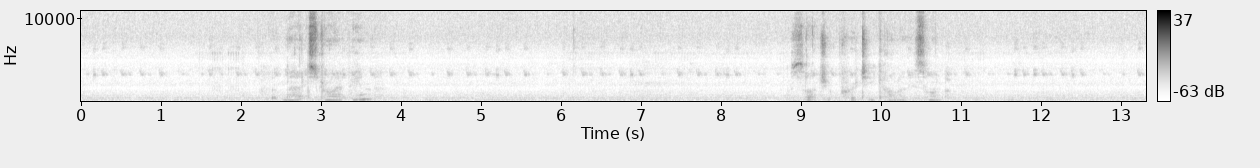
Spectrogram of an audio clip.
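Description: A makeup brush softly brushes across skin.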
